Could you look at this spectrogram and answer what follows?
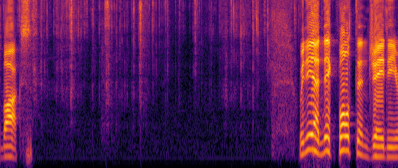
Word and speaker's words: Bolton: You're saying Bolin. I'm saying Bolton. Nick Bolton. Justin Fields. Bolton. Bolton. I'll pronounce my T's.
